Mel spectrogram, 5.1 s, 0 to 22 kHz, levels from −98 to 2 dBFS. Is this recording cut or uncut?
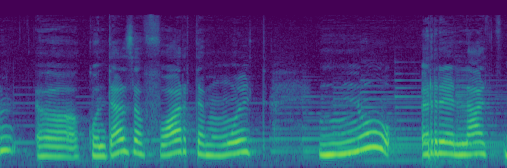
uncut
